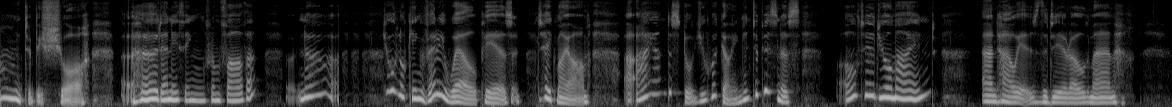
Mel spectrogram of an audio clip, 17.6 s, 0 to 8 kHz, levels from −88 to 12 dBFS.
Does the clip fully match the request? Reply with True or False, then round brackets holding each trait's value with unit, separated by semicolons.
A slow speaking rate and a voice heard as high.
True (115 wpm; 200 Hz)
